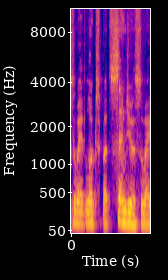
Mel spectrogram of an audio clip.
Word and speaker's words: senryu: It's senriu is the way it looks, but senu is the way it's pronounced. Senriu. Okay. Yeah. The r is pronounced as a d basically.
